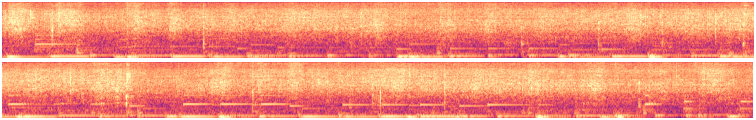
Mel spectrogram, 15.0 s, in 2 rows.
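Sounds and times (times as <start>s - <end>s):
carrots sizzling in a pan: 0.0s - 15.0s
utensil clicking against pan: 8.5s - 9.0s.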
